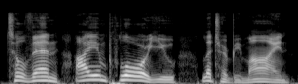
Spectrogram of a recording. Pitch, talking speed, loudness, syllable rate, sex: 140 Hz, 180 wpm, -16 LUFS, 4.4 syllables/s, male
